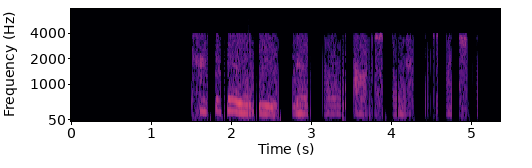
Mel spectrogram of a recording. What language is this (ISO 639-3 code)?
zho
